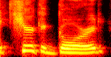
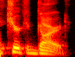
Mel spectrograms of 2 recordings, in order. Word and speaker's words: Kierkegaard: they're anti-elitis inherently and so I don't say kierkega gourd or kierkegor I say Kierkegaard you know but people say it's Gore it's like okay well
